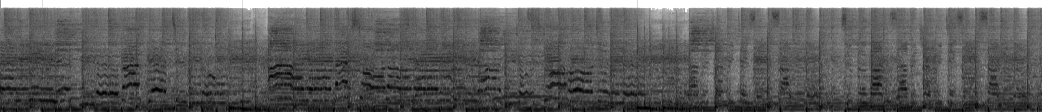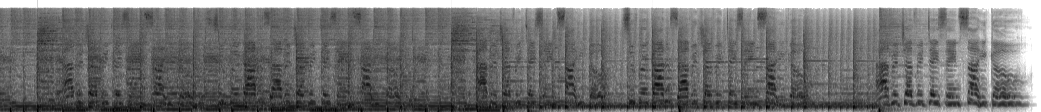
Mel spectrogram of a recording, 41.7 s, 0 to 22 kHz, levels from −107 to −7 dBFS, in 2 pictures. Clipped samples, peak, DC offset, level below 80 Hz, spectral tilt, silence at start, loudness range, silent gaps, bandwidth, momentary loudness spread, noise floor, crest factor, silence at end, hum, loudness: under 0.1%; 0 dBFS; under 0.1%; -24 dBFS; -4.5 dB/octave; 0 s; 7 LU; none; 16.5 kHz; 9 LU; -37 dBFS; 14 dB; 0.4 s; none; -14 LUFS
